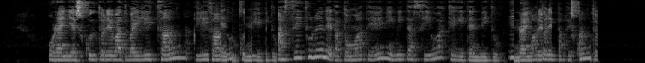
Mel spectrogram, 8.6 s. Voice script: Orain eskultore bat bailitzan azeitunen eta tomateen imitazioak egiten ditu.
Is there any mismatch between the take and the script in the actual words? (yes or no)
yes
